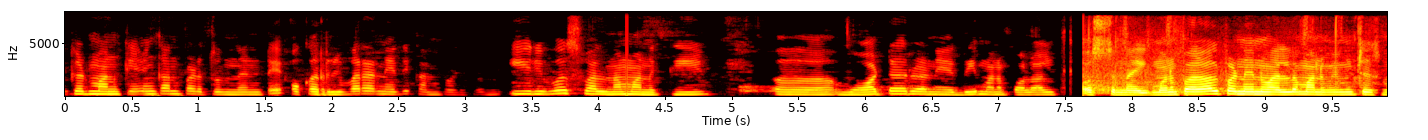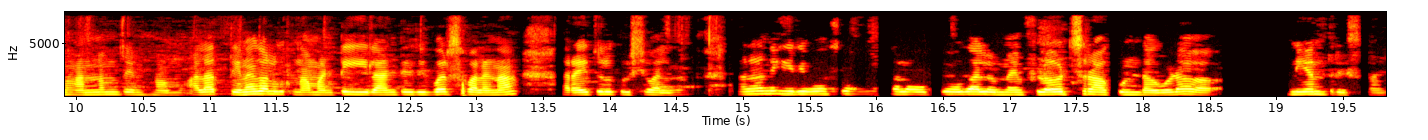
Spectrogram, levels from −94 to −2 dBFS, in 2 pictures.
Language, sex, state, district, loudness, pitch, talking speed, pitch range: Telugu, female, Andhra Pradesh, Guntur, -18 LUFS, 220 Hz, 135 wpm, 205-235 Hz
